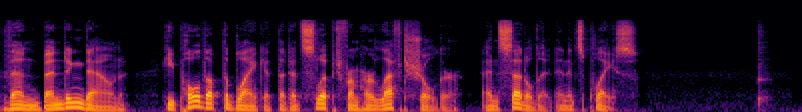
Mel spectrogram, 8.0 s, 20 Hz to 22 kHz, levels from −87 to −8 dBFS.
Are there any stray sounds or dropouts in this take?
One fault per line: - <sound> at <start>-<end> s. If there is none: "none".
- tap at 7.6-7.7 s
